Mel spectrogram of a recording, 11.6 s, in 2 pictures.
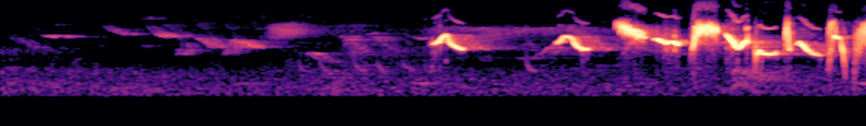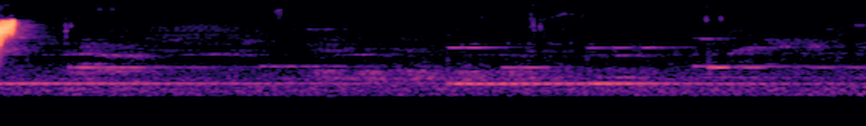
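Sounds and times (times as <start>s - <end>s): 
Fox sparrow song: 0.0s - 6.0s.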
